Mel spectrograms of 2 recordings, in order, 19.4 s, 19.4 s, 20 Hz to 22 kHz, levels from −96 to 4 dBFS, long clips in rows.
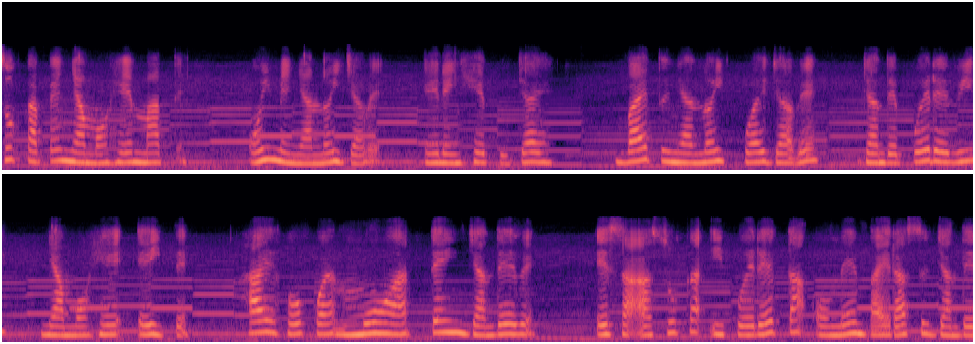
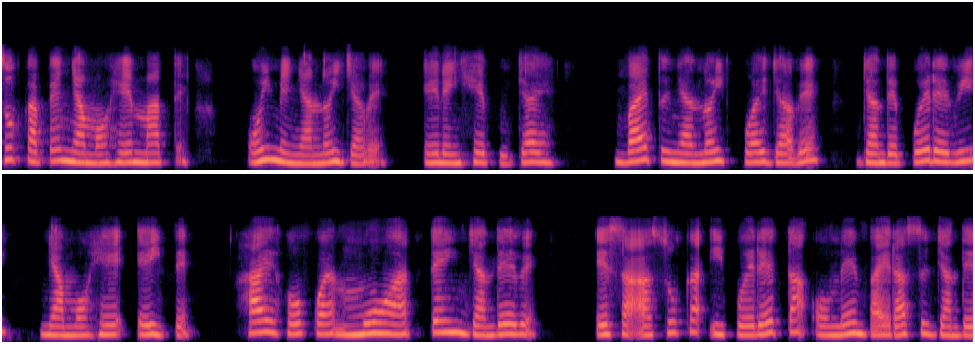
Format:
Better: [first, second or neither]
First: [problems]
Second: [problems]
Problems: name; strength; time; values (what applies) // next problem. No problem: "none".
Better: second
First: background sound (Wind instrument, woodwind instrument + Guitar); 16 dB below the speech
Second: none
